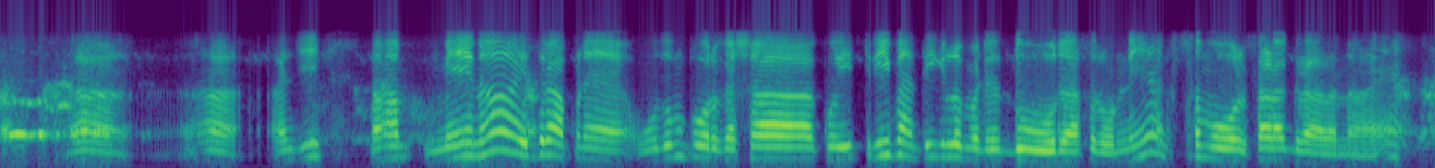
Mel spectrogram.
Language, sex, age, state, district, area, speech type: Dogri, male, 30-45, Jammu and Kashmir, Udhampur, rural, conversation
